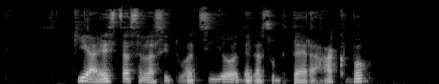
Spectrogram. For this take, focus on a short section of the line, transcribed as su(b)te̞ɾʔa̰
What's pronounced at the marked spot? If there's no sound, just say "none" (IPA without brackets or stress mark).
b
